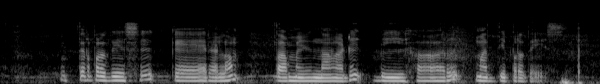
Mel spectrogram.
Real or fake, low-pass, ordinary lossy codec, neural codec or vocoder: fake; 7.2 kHz; none; codec, 16 kHz, 16 kbps, FunCodec, trained on Chinese and English, 50 frames a second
